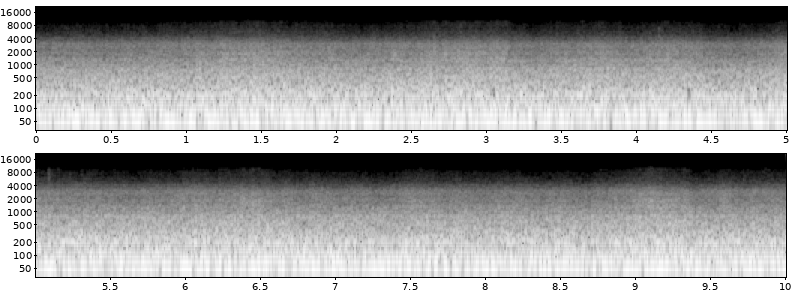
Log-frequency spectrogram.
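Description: Tyres roar steadily on smooth asphalt.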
